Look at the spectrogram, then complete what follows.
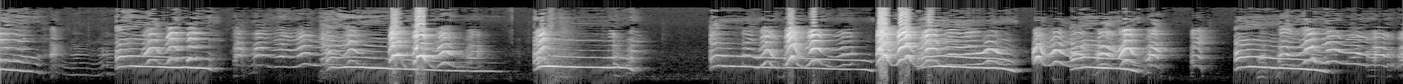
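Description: Bolonka Zwetna dog vocalizing in a string of about ten drawn-out calls, each sliding down in pitch, with short breaths between them. There are a couple of sharp clicks about four and nine seconds in.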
